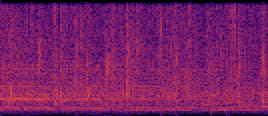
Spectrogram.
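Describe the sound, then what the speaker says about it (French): Studio audience applause on a French midday TV game show, dense steady clapping throughout, fairly loud and continuous with no talk over it. "On peut applaudir"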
